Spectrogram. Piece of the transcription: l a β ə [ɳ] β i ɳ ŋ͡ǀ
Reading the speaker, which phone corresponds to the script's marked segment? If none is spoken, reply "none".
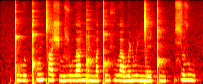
ɳ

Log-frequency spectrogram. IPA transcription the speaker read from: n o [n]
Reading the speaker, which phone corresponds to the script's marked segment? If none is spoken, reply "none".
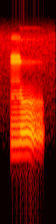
none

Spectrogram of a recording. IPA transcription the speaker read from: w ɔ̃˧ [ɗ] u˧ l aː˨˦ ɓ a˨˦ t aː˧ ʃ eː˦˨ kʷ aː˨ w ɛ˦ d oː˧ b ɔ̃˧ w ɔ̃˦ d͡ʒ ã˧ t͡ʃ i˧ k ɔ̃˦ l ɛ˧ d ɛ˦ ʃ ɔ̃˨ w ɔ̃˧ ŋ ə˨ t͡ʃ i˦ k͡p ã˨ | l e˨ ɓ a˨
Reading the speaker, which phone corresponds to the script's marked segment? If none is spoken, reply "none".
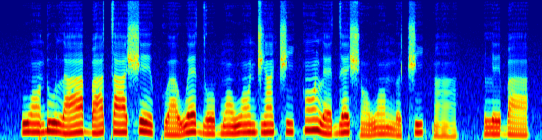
ɗ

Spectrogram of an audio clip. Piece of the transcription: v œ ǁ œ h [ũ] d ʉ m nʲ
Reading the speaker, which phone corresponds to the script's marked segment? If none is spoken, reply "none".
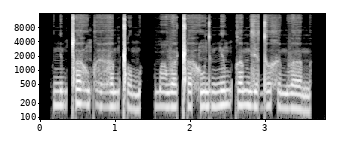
ũ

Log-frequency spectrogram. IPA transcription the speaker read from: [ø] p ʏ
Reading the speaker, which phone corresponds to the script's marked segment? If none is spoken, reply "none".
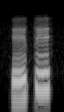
ø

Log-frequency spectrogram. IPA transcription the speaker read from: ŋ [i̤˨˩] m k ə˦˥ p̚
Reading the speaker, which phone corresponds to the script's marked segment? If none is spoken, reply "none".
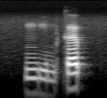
i̤˨˩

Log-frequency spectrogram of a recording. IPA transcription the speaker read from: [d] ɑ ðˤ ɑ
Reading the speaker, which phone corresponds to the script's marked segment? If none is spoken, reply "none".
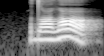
d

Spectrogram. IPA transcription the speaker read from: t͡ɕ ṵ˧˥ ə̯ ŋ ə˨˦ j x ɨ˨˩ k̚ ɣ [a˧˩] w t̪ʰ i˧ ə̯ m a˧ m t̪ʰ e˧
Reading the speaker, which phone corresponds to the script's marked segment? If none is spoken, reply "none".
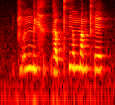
a̰˧˨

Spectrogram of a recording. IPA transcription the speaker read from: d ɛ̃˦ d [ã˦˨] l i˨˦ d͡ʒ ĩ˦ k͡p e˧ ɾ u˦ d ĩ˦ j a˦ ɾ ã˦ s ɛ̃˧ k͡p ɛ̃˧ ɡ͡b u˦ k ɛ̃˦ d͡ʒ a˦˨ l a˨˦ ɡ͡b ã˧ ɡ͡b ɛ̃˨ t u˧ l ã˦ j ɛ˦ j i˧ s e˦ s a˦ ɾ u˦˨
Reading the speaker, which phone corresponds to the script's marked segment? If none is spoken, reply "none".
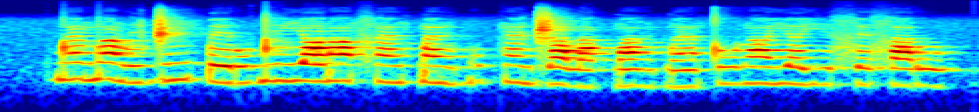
ã˦˨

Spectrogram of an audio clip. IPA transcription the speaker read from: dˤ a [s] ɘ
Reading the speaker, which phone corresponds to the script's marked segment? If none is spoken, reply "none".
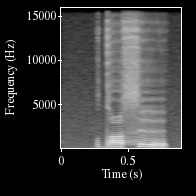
s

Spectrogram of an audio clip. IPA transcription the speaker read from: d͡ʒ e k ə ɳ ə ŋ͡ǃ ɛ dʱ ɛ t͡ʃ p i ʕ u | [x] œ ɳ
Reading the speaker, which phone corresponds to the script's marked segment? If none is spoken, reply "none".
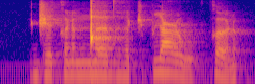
k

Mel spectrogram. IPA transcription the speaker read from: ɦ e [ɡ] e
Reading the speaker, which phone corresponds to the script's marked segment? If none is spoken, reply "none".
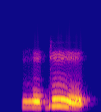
ɡ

